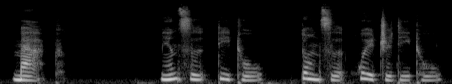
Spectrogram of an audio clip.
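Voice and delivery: normal talking voice

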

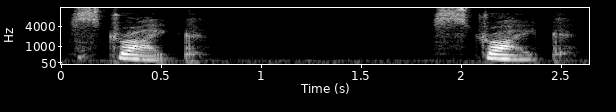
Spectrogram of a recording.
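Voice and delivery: very slow, drawn-out repeated word; slow review drill. Shown as a demonstration. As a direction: stretch each word for learners. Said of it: "复习一下今天学过的单词". (慢速复习单词)

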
